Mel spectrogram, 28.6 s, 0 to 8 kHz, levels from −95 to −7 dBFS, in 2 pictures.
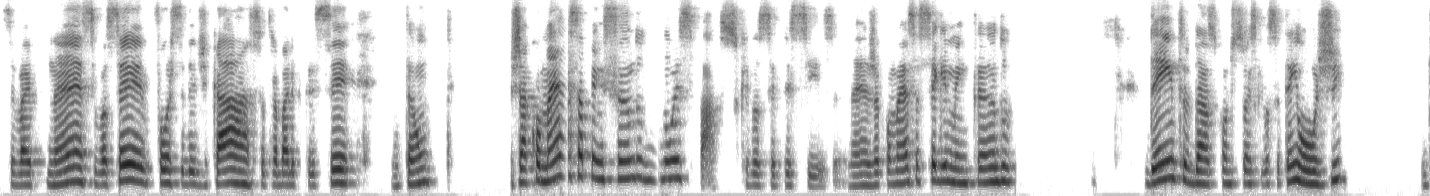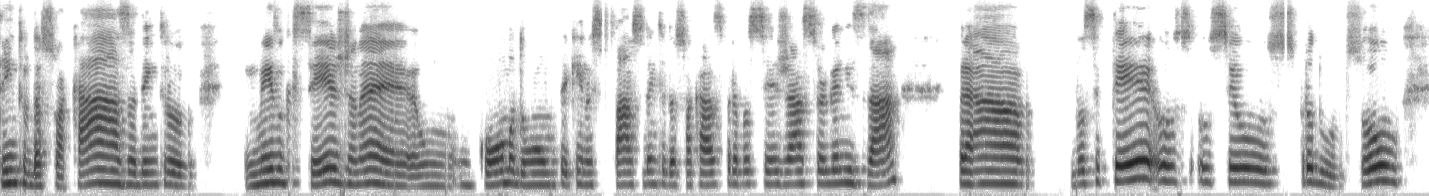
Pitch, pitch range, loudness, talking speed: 195 Hz, 180-225 Hz, -30 LUFS, 130 wpm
